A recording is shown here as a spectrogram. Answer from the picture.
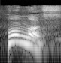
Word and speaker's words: Hummus: Hummus.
